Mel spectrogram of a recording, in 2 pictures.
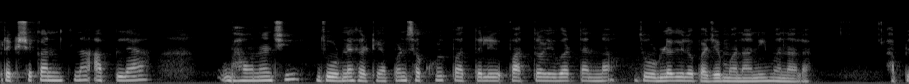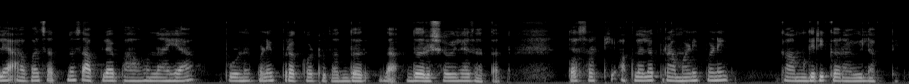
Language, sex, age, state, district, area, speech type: Marathi, female, 30-45, Maharashtra, Satara, urban, spontaneous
